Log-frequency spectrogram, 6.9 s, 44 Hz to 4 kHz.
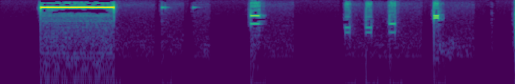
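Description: A telephone tone holds steady for about a second, then a string of short touch-tone keypad beeps follows in uneven bursts as the code 112 is dialed for the Evan Dorbell classic tandem stacking tape, clear with no voices.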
